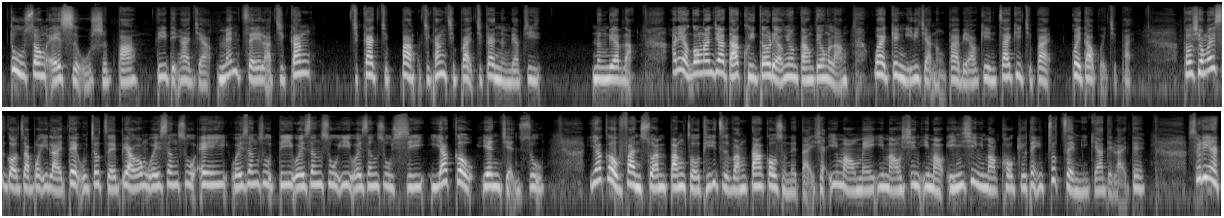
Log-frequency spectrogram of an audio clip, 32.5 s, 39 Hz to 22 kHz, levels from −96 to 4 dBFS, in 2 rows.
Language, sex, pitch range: Chinese, female, 205-270 Hz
